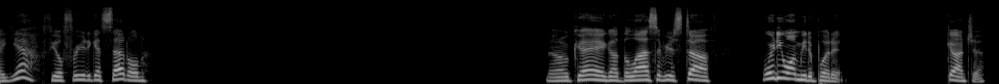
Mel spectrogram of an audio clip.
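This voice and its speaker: A woman's voice: medium pitch, clean tone, dry recording, clean studio sound, close to an everyday voice. A woman playing a muscular female ogre roommate in a roleplay audio, friendly, easygoing and caring, with a casual, chatty way of talking and hesitant asides. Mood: easygoing, helpful. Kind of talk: roleplay audio acting, addressed to the listener.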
